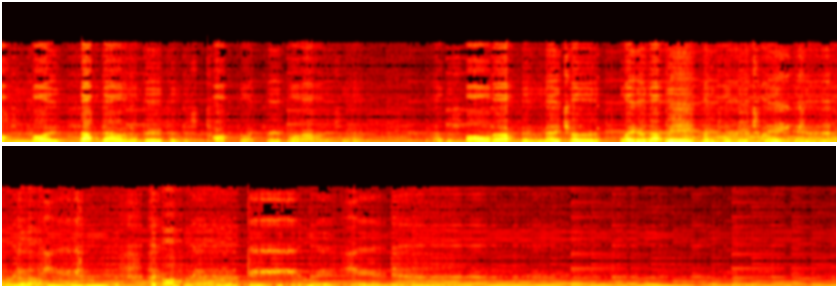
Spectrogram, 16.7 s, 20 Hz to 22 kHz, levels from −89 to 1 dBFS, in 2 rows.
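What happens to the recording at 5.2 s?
At 5.2 s, as across the whole clip, the sound shows imaging from sample-and-hold upsampling: each sample was simply held at an 8 kHz rate and converted up to 44.1 kHz with no smoothing filter. Mirrored spectral copies between 4 kHz and 8 kHz, about 16 dB below the signal, add a bright metallic fizz that tracks the sound's level and runs counter to its pitch.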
